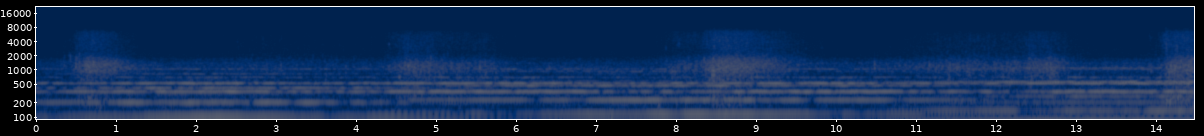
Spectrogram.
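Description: Red Sea waters wash in at the shore roughly every four seconds, each a soft rushing swell, over a steady low mechanical hum like a boat engine. No one speaks.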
